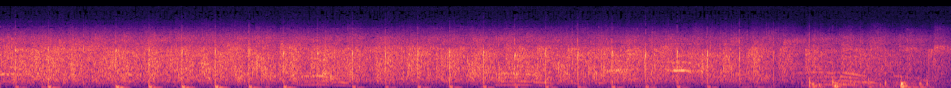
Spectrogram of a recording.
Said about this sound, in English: Come on, give him a clap. Praise the Lord.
